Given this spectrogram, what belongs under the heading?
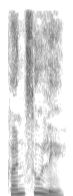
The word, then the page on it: ಕಣ್ಸೋಲ್: kaṇsōl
